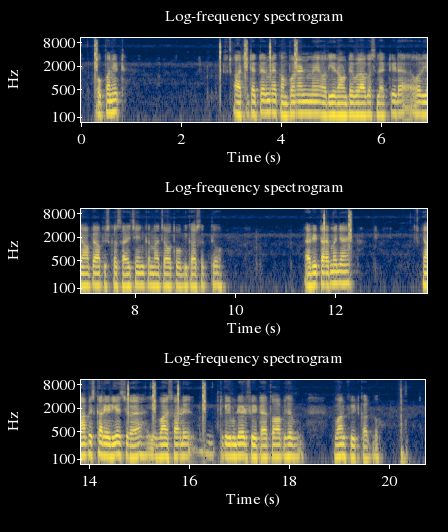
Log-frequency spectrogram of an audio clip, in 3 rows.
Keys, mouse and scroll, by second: 3.0 click, 11.8 click, 15.1-16.7 drag, 18.0 1, 20.2 Return.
